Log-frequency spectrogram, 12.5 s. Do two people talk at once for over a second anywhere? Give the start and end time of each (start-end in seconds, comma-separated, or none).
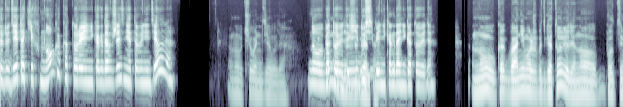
6.3-7.6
